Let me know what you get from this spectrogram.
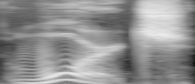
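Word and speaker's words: Woj: the name is spelled WJ correct but it's pronounced warge is it it is Adrian wowski it's not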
